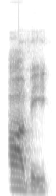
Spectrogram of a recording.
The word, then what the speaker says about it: Avi: you pronounce that character Avi Javi like Navi both at the end that's a good way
